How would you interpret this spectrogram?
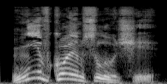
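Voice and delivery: high, drawn-out refusal; firm refusal. A narrator's reading. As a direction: refuse outright in a high, stretched voice. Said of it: "отрезал Илья".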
